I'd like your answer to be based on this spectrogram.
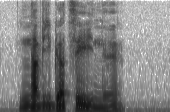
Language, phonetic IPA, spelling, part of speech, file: Polish, [ˌnavʲiɡaˈt͡sɨjnɨ], nawigacyjny, adjective, Pl-nawigacyjny.ogg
